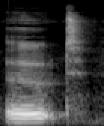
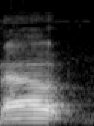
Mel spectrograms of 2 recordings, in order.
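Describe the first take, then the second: First: The vowel sounds like 'oo', a Canadian imitation. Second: The vowel is the speaker's ordinary 'ow' sound.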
